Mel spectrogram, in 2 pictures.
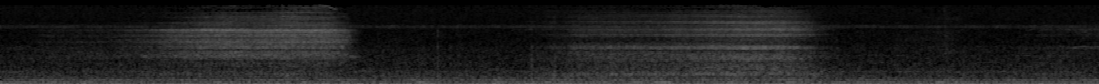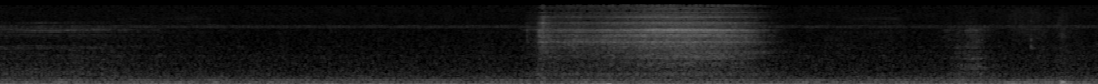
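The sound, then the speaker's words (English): Slow nasal breathing during an alternate nostril breathing exercise: airy inhales and exhales through one nostril at a time, each lasting a few seconds, with long pauses between breaths and no talking. “Inhale, up left, down right, up right, down left at your own pace.”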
